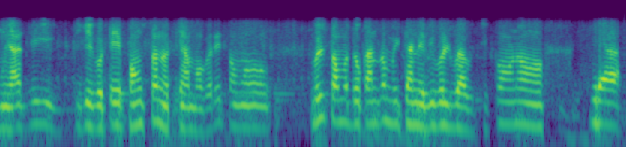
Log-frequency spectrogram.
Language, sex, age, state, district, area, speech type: Odia, male, 30-45, Odisha, Nabarangpur, urban, conversation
